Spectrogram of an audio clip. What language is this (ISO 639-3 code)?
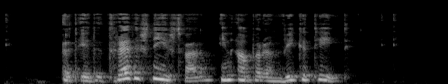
fry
